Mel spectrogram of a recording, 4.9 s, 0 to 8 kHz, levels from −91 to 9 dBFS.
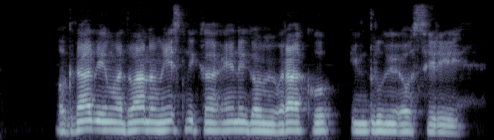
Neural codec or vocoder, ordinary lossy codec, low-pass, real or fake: codec, 16 kHz, 8 kbps, FunCodec, trained on LibriTTS, 25 frames a second; none; none; fake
